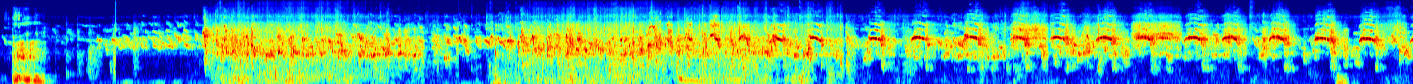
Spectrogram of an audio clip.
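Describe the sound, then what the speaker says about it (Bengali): A chicken on a farm squawks loudly and frantically as it is caught, with wing flapping and rapid repeated cries continuing close up for several seconds. "একটা মুরগি ধরলাম তো এই মুরগিটা ওইটা কিন্তু হচ্ছে একটা ফিমেল মুরগি"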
